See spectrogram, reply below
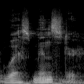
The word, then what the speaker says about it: Westminster: Yeah, you even said it right, Westminster.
